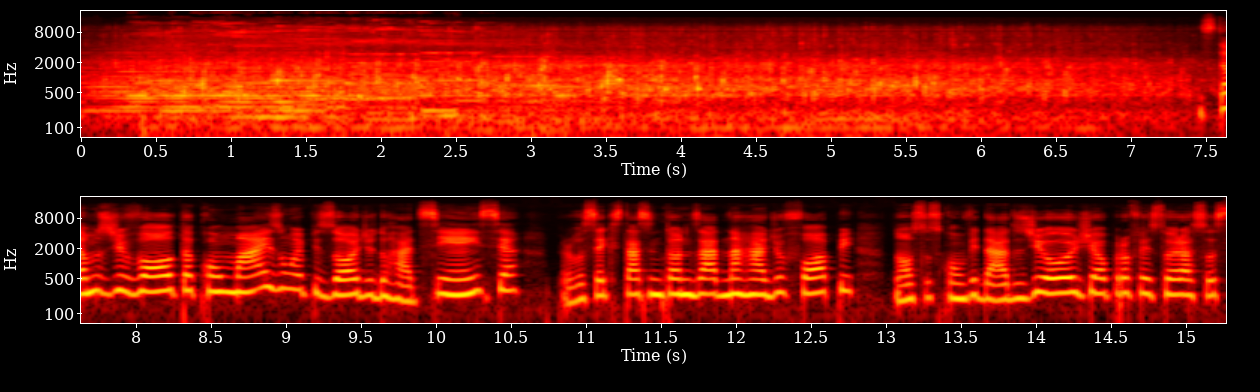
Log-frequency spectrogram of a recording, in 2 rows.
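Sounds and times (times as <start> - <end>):
water trickling from a faucet: 1.0 - 7.6
speech: 7.6 - 15.2.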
